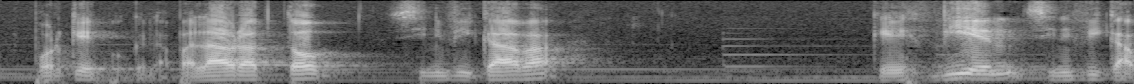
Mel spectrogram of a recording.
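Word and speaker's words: טוב: Entonces, ¿qué significa la palabra bien desde la palabra bien significa desde el hebreo, se pronuncia conmigo top.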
